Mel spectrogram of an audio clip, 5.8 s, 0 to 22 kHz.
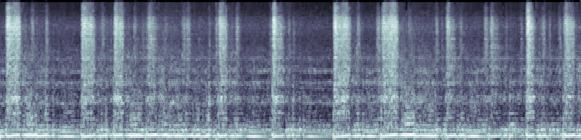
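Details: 1988 Toyota FJ62 Land Cruiser after fitting new stainless steel exhaust: deep, even burble rising and falling with throttle blips, no rattles or leaks; healthy exhaust note.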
